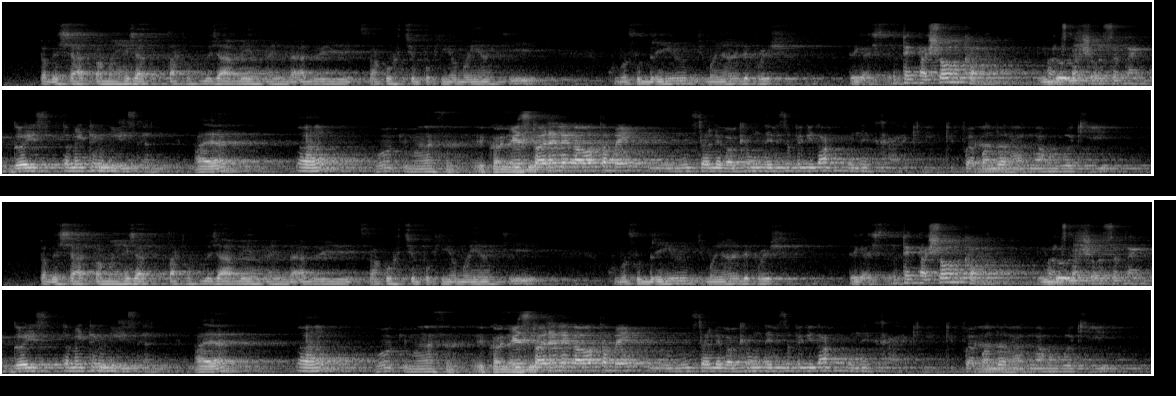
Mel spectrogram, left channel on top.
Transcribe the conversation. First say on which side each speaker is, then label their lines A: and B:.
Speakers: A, on the right; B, on the left.
A: para deixar para amanhã já tá com tudo já meio organizado e só curtir um pouquinho amanhã aqui com meu sobrinho de manhã e depois pegar a estrada.
B: Você tem cachorro, cara?
A: Em
B: Quantos
A: dois,
B: cachorros você tem? Dois? Também tenho
A: dois.
B: dois, cara.
A: Ah, é?
B: Aham.
A: Oh, que massa. E qual a idade
B: E a história
A: deles?
B: é legal também. Uma história legal é que um deles eu peguei da rua, né, cara? Que, que ele foi
A: Caramba,
B: abandonado na rua aqui.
